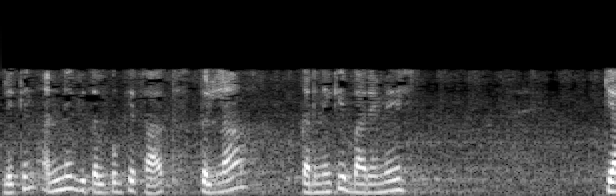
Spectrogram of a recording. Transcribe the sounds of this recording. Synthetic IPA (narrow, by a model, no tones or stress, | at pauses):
leːkɪnɐ̰njəʋɪkəlpõkesaːt̪ʰːʊlna | kɐɾnekebaːɾemẽ | kja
